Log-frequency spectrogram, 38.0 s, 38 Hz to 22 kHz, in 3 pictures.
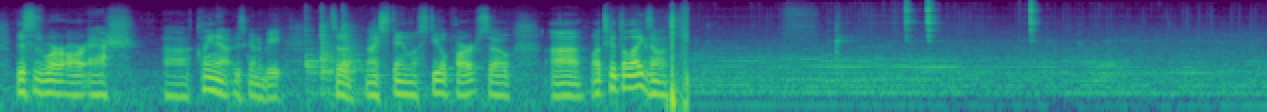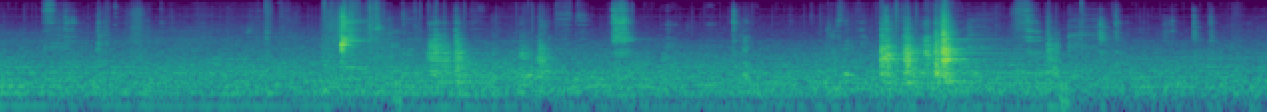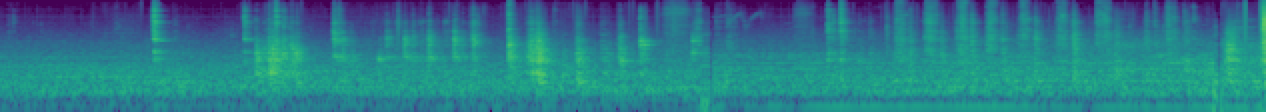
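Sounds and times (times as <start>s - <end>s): metal parts clanking and clinking: 15.9s - 20.2s, 21.0s - 24.9s, 27.8s - 32.8s, 33.5s - 38.0s.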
